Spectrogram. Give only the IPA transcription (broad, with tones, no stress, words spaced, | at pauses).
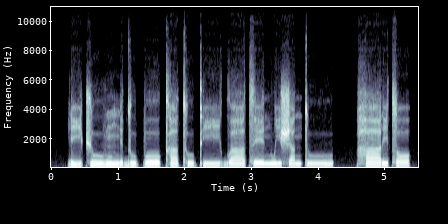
ɾiː˨t͡ʃuː˦˨βũ˨ŋɪ˦ du˦˨ poː˦ kʰa˨tʰu˨kʼiː˨˦ɡʷaː˨ t͡seː˨nwi˦ ʃa˨n tuː˨ | haː˦˨ɾi˨t͡sɔ˦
